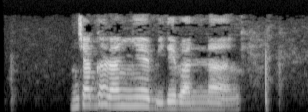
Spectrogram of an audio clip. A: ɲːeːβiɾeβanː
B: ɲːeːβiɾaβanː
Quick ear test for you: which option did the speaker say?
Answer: A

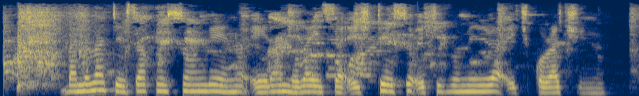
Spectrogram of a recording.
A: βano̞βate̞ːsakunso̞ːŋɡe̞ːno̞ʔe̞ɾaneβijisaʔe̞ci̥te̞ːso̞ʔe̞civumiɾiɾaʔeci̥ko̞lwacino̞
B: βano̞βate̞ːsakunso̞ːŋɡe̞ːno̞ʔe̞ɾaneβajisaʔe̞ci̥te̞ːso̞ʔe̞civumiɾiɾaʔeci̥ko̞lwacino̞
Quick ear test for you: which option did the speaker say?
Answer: B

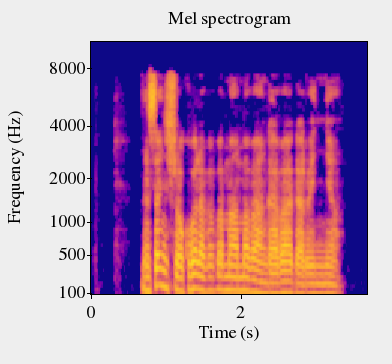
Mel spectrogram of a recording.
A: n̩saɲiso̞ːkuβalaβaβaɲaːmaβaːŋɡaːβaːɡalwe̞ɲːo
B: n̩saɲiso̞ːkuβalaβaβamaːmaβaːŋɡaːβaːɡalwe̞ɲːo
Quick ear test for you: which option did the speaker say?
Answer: B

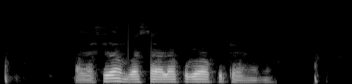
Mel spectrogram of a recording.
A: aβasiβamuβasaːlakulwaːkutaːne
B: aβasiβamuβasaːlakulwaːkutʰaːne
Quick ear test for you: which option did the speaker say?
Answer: A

